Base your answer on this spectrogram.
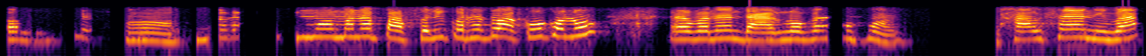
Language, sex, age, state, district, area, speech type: Assamese, female, 30-45, Assam, Majuli, urban, conversation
